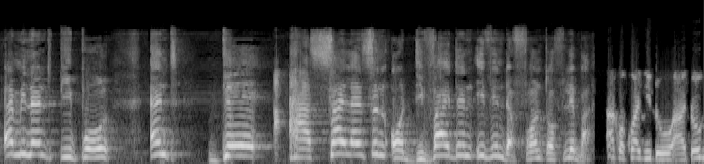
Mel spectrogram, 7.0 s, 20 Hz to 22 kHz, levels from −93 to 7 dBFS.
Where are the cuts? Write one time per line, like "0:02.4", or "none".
0:06.0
